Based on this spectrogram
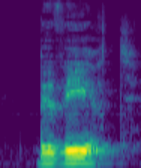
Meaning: past participle of beweren
- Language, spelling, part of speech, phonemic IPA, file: Dutch, beweerd, adverb / verb, /bəˈweːrt/, Nl-beweerd.ogg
